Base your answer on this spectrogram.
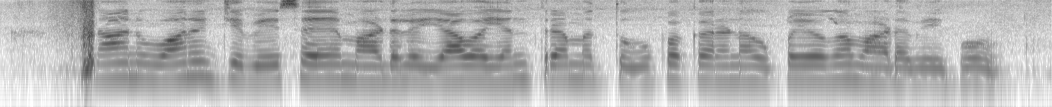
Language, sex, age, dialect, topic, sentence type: Kannada, female, 25-30, Coastal/Dakshin, agriculture, question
